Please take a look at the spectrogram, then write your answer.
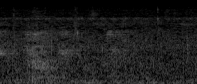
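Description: Heavy rain falling over a home garden, a dense, even hiss of drops on leaves and surfaces, steady and continuous throughout with no voices.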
